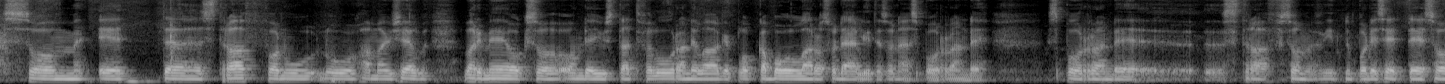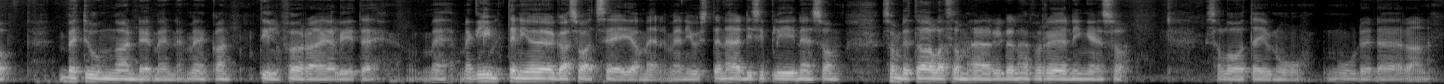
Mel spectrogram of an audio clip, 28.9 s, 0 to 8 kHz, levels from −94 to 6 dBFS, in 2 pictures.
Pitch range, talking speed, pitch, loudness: 95-105 Hz, 165 wpm, 100 Hz, -29 LUFS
